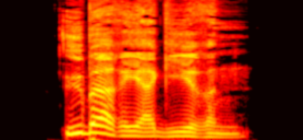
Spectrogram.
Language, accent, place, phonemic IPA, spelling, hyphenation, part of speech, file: German, Germany, Berlin, /ˈyːbɐʁeaˌɡiːʁən/, überreagieren, über‧re‧agie‧ren, verb, De-überreagieren.ogg
- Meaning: to overreact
